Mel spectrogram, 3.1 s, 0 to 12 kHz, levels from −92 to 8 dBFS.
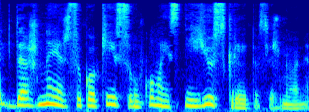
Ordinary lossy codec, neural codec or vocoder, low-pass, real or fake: MP3, 48 kbps; codec, 24 kHz, 1.5 kbps, HILCodec; 10.8 kHz; fake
